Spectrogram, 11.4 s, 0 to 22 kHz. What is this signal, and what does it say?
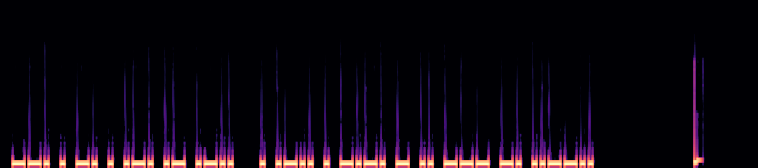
Morse code, heard as a keyed tone, about 20 wpm, 700 Hz. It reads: GENERAL ELECTION?
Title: Sentences from Top 1500 Words 20wpm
